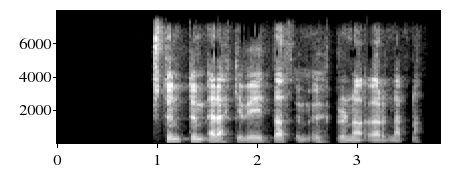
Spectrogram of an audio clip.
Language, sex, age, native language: Icelandic, male, 30-39, Icelandic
